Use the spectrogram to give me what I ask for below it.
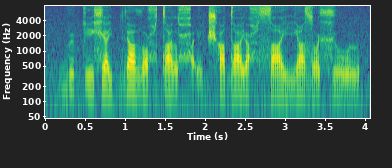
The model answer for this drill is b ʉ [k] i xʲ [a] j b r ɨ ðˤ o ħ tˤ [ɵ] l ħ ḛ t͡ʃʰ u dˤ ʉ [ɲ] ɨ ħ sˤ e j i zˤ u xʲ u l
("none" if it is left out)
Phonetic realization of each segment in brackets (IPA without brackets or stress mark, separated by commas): k, a, ɵ, j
